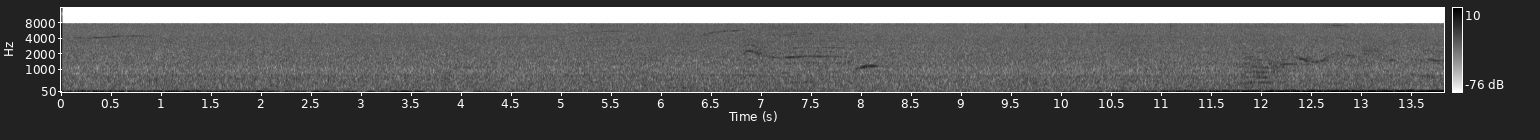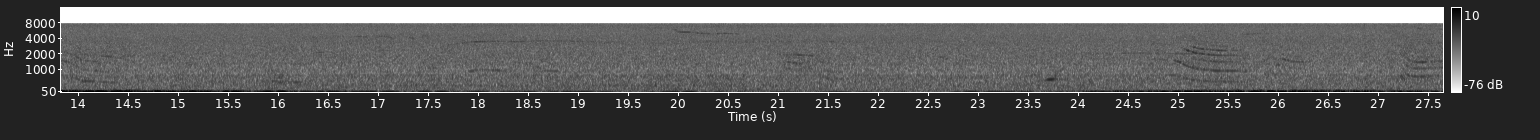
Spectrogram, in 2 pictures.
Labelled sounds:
0.2	0.8	killer whale, Bigg's (transient), 4.0 to 4.6 kHz
5.4	5.6	killer whale, Bigg's (transient), 5.4 to 5.7 kHz
6.4	7.7	killer whale, Bigg's (transient), 1.6 to 5.8 kHz
7.9	8.2	killer whale, Bigg's (transient), 0.99 to 1.2 kHz
12.3	12.7	killer whale, Bigg's (transient), 1.3 to 1.8 kHz
13.7	14.0	killer whale, Bigg's (transient), 1.3 to 1.6 kHz
17.9	18.2	killer whale, Bigg's (transient), 0.90 to 3.6 kHz
20.0	21.4	killer whale, Bigg's (transient), 1.8 to 5.5 kHz
24.9	26.3	killer whale, Bigg's (transient), 0.90 to 2.8 kHz

